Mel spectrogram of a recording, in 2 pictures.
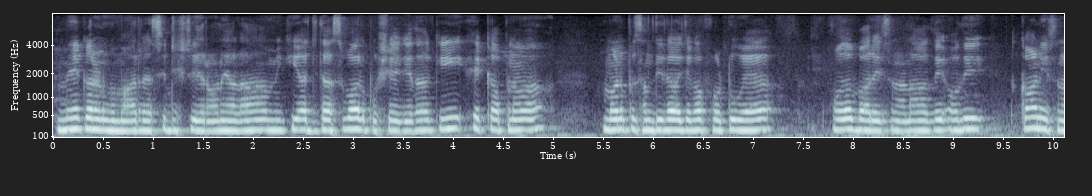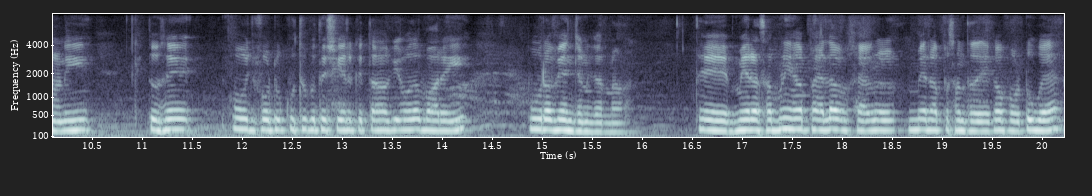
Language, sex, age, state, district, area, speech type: Dogri, male, 18-30, Jammu and Kashmir, Reasi, rural, spontaneous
